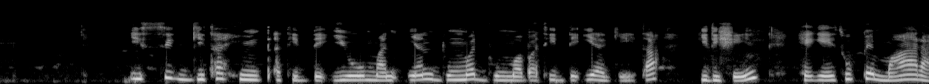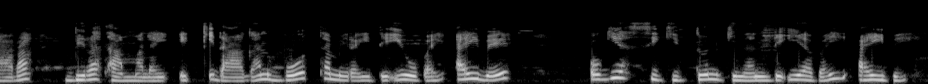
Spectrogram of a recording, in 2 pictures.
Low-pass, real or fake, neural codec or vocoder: 7.2 kHz; real; none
